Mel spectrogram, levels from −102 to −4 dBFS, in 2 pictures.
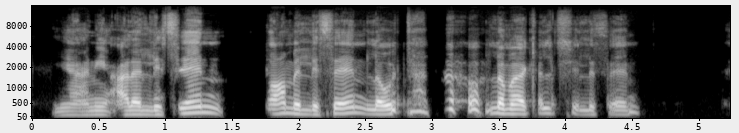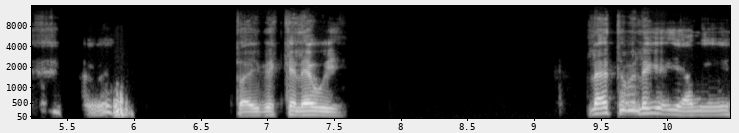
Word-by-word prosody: يعني 120 Hz, +3 st, -4 dB
على 130 Hz, +1 st, +4 dB
اللسان 165 Hz, +8 st, +2 dB, 0.4 s
طعم 155 Hz, +2 st, +3 dB
اللسان 160 Hz, +5 st, +3 dB
لو 140 Hz, -1 st, +6 dB
أنت 180 Hz, -, -3 dB, 0.4 s
والّا 185 Hz, -11 st, +4 dB
ما 150 Hz, -1 st, +6 dB
أكلتش 160 Hz, +2 st, -4 dB
اللسان؟ 130 Hz, +6 st, -7 dB, 1.1 s
تمام. -, -, -3 dB, 0.8 s
طيب 110 Hz, +2 st, -1 dB
الكلاوي؟ 120 Hz, -4 st, +1 dB, 1.8 s
لأ، 165 Hz, -, +2 dB
طَب 260 Hz, +9 st, -3 dB
الج 170 Hz, -9 st, -1 dB
يعني 125 Hz, -3 st, -4 dB
135 Hz, 105 wpm, -22 LUFS, 125-165 Hz, 1.8 s, لو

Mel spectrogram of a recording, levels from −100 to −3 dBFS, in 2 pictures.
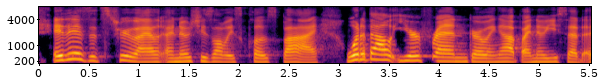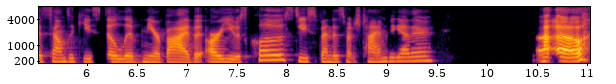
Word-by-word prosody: It 240 Hz, +3 st, +6 dB
is, 300 Hz, -6 st, +2 dB
it's 215 Hz, -1 st, -7 dB
true, 235 Hz, -4 st, 0 dB
I 175 Hz, 0 st, +1 dB
I -, -, -2 dB
know 185 Hz, +2 st, -2 dB
she's 195 Hz, -1 st, -6 dB
always 170 Hz, -3 st, -4 dB
close 170 Hz, -2 st, -6 dB
by, 165 Hz, -5 st, +1 dB, 0.3 s
what 260 Hz, +6 st, +6 dB
about 270 Hz, -4 st, +4 dB
your 225 Hz, +1 st, +2 dB
friend 200 Hz, -4 st, +1 dB
growing 175 Hz, -2 st, -2 dB
up? 180 Hz, -1 st, +1 dB
I 160 Hz, -, +1 dB
know 175 Hz, +1 st, -5 dB
you 175 Hz, +1 st, -5 dB
said 160 Hz, -4 st, -4 dB
it 160 Hz, -, -6 dB
sounds 175 Hz, +1 st, -5 dB
like 175 Hz, 0 st, -12 dB
you 160 Hz, -, -8 dB
still 170 Hz, -2 st, -6 dB
live 155 Hz, -1 st, -5 dB
nearby, 150 Hz, -1 st, -1 dB
but -, -, -6 dB
are 165 Hz, 0 st, +1 dB
you 160 Hz, -2 st, -6 dB
as 145 Hz, -, -8 dB
close? 255 Hz, -, -2 dB
Do 190 Hz, -, -9 dB
you 175 Hz, -, -5 dB
spend 165 Hz, -1 st, -8 dB
as 160 Hz, 0 st, -9 dB
much -, -, -11 dB
time 170 Hz, +1 st, -5 dB
together? 205 Hz, +3 st, -6 dB, 1.1 s
Uh-oh -, -, +9 dB
180 Hz, 225 wpm, -22 LUFS, 165-215 Hz, 1.1 s, Uh-oh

